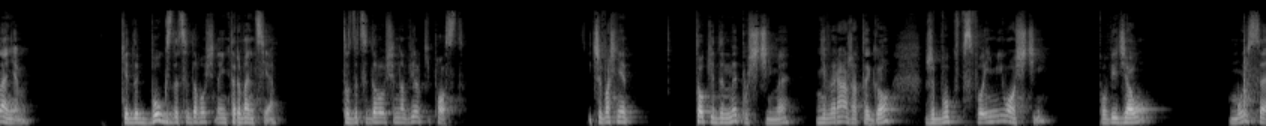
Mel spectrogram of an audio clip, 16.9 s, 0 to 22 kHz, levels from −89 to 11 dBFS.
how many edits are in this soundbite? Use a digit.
0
